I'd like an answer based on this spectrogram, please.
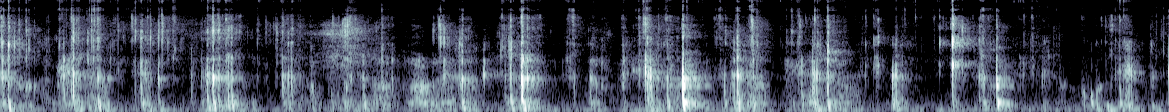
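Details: Raw lamb crunched and chewed by golden retriever puppy Lilo trying it for the first time: dense, irregular, snappy bites with moist smacking, recorded close up indoors.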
